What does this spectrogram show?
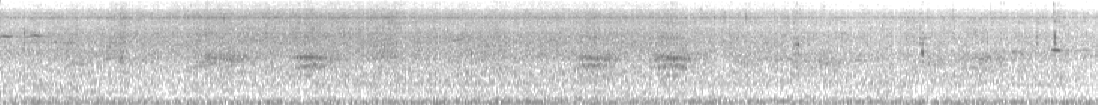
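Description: A few faint short bird calls, in two pairs, over a steady low outdoor rumble.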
